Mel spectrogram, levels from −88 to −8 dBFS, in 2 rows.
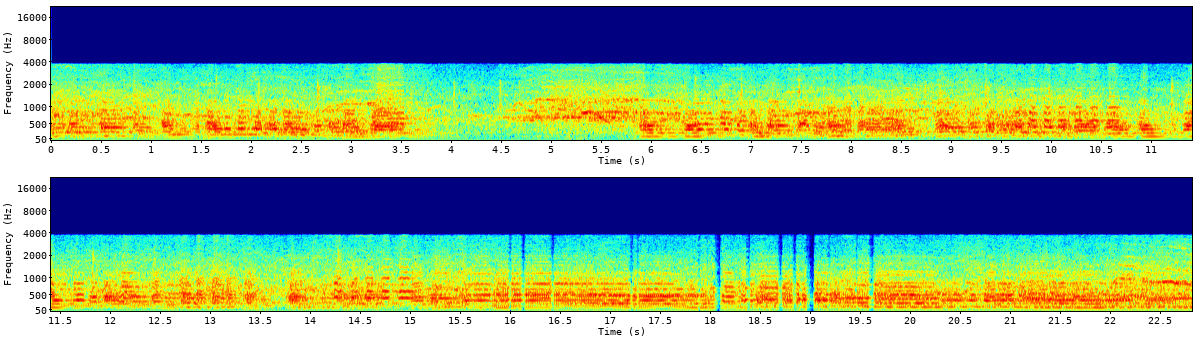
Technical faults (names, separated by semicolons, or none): short concealed packet loss; repeated packet loss (robotic sound)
